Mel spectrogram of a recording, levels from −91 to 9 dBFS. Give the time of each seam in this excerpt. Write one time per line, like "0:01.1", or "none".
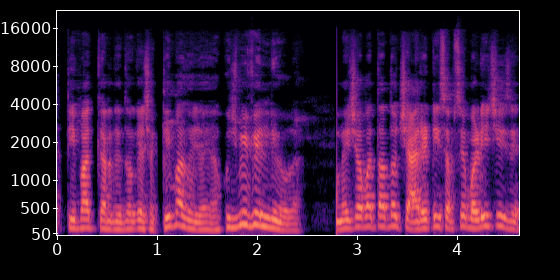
0:02.8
